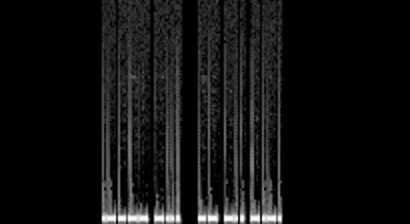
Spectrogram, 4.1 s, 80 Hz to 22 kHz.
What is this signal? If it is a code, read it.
Morse code, heard as a keyed tone, about 46 wpm, 700 Hz. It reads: 1B MDC
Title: Field Day Exchanges - 45wpm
